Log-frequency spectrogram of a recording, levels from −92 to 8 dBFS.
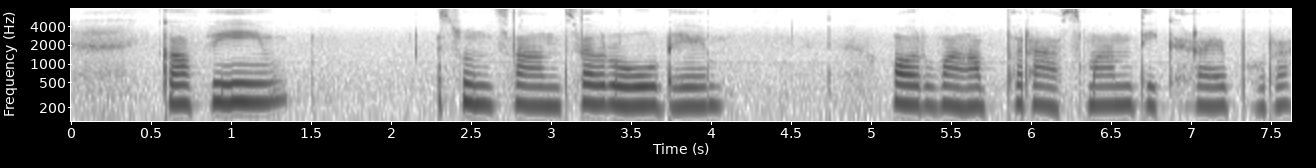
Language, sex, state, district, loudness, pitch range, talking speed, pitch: Hindi, female, Jharkhand, Jamtara, -32 LUFS, 215-235 Hz, 100 wpm, 225 Hz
